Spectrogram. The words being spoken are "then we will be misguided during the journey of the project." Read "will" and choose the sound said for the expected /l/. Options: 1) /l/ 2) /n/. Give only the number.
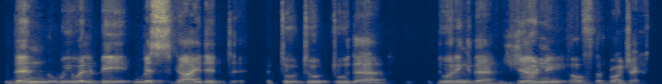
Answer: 1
